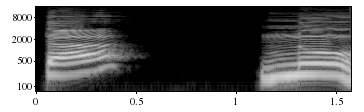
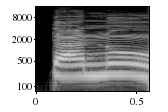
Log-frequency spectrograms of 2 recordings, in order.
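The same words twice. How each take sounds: First: "तनु" split into त, then नु, very slow; drawn-out breakdown of "तनु"; syllable by syllable. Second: Said in the usual way. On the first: Shown as a demonstration. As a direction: sound out त ... नु with a long gap. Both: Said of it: "तो मिलके बन जाएगा".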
